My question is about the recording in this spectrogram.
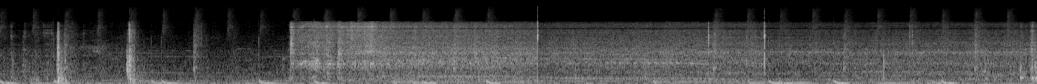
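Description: A Mercedes car's engine starts about three seconds in and then runs steadily with a rushing sound, under background music with a steady beat.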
